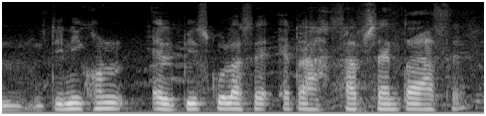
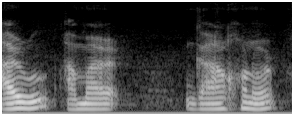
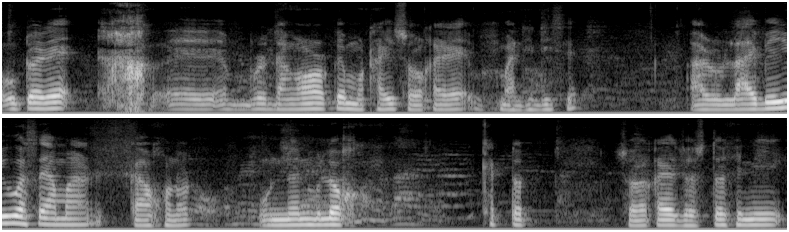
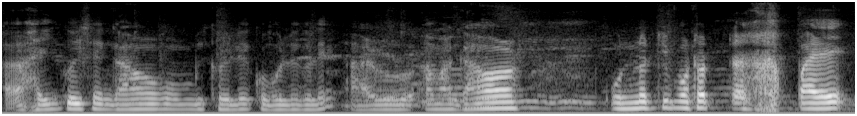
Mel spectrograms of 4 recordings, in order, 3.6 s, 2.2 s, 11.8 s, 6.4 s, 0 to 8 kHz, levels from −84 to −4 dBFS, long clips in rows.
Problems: constant background noise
